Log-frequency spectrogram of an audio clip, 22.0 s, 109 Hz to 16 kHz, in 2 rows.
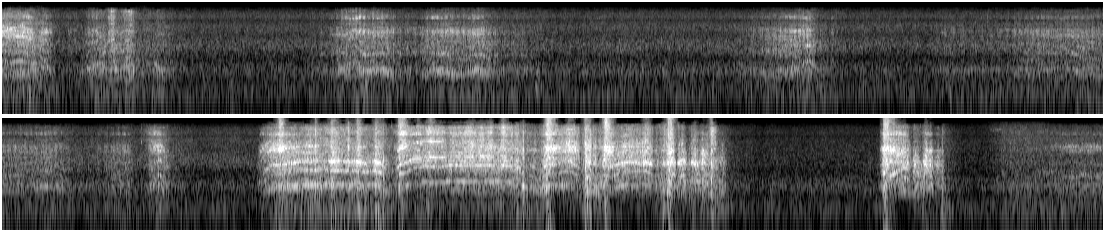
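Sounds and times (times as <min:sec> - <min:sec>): electric motor whining: 0:00.0 - 0:01.6, 0:07.4 - 0:08.3, 0:09.5 - 0:12.8, 0:13.6 - 0:18.3, 0:19.8 - 0:20.5.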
